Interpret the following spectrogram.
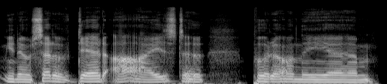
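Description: Man playing a flippant, laid-back undead bro, gravelly. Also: medium pitch, steady tone, takes it slowly, no room sound, studio quality. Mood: chummy ribbing. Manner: slangy, flippant, easygoing. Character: laid-back dead bro, talking severed head of corpse.

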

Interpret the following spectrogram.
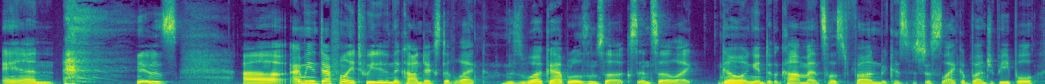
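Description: A woman with a fairly low voice co-hosts a casual political podcast. She talks sardonically and laughs often between points. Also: moderate pace, creaky. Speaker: podcast co-host.

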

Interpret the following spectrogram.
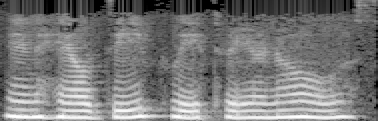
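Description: A woman guiding a meditation as a podcast host, speaking gently and deliberately in a soothing, breathy voice. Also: lowish voice, level tone, dull audio. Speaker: yoga nidra guide and podcast host. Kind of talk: guided meditation narration.

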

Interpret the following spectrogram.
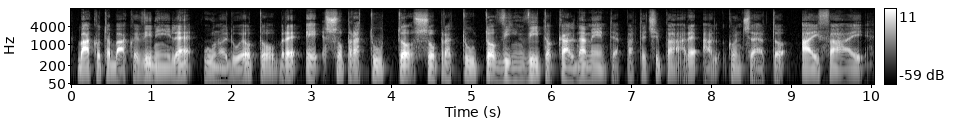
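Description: A man presenting news as a record label owner in an informal promotional video, speaking emphatically and deliberately and repeating key words for weight. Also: low voice, steady tone, gravelly, no room sound.

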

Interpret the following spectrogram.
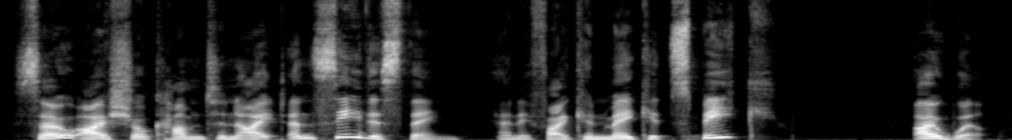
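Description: A woman's voice: mid-range voice, expressive, moderate pace, clear, resonant tone, dry recording, studio quality, natural voice. A woman voicing an anguished, reckless young prince in a storybook reading, with a dramatic, questioning delivery. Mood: brooding resolve.

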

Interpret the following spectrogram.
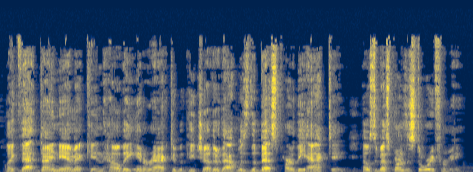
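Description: Man, lowish pitch, highly varied intonation, blunt, conversational, podcast co-host, informal review talk. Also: animated, fast talker, breathy edge. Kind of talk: casual review chat.

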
